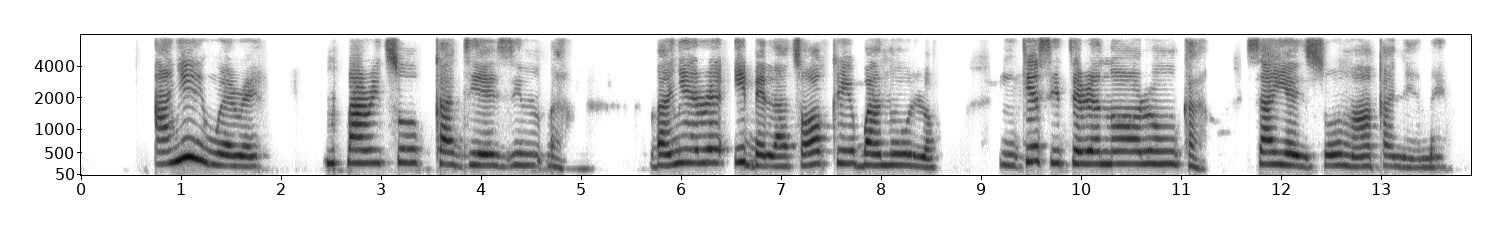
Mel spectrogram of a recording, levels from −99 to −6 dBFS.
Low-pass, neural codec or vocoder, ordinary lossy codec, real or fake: 7.2 kHz; codec, 16 kHz, 2 kbps, X-Codec, HuBERT features, trained on general audio; none; fake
